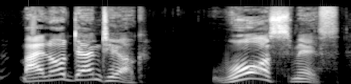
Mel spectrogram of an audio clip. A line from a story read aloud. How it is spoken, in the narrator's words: Caspian called out again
